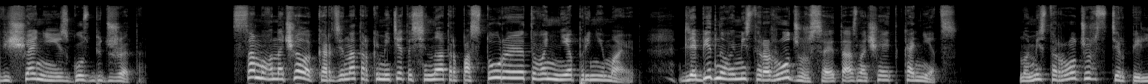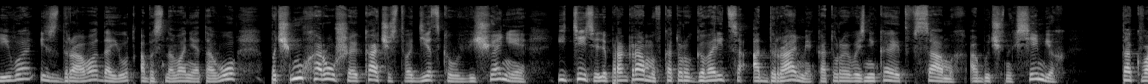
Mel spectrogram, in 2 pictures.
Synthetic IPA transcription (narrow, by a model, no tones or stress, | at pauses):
vʲɪɕːænʲɪjəɪzɡo̞sbʲʊʐɛt̪ə̥ | sːaməvənɐt͡ɕalˠəkəːrdʲɪnat̪ərkəmʲɪtʲe̞t̪əsʲɪnat̪ərpɐst̪o̞ɾɨɛt̪əvənʲepɾʲɪnʲɪma̰jɪ̰t̪d̪lʲɐbʲe̞d̪nəvəmʲist̪əɾəro̞ʐərsəɛt̪əɐznɐt͡ɕæjɪt̪kɐnʲe̞̰t̪s | no̞mʲist̪ərːo̞ʐərstʲɪrpʲɪlʲivəizd̪ɾavəd̪ɐjo̞t̪ɐbəsnɐvanʲɪjət̪ɐvo̞pət͡ɕɪmuxɐɾo̞ʂɨjəkat͡ɕɪst̪vədʲe̞t̪skəvəvʲːɪɕːænʲɪjə | itʲetʲɪlʲɪpɾʔɐɡɾamːɨfkɐt̪o̞ɾɨɣɡəvɐɾʲit̪sə̰ʔɐd̪ɾamʲɪkɐt̪o̞ɾɨjəvəzʲnʲɪkajɪt̪fsamɨxɐ̰bɨt͡ɕnɨxsʲemʲjəx | t̪akv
